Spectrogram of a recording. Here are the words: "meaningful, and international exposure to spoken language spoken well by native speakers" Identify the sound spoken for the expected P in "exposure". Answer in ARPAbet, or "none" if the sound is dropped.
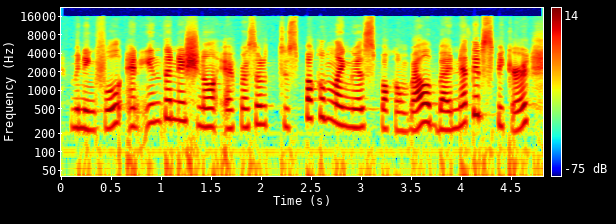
none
